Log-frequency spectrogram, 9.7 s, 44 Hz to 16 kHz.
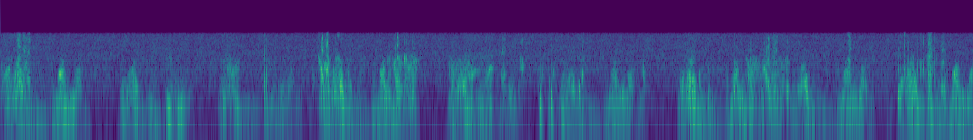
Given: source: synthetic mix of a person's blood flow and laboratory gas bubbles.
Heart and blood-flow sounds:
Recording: Doppler ultrasound of blood flow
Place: precordium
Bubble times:
0.00-0.34 s: bubbles
1.64-1.85 s: bubbles
2.19-2.40 s: bubbles
2.60-2.71 s: bubbles
3.08-3.53 s: bubbles
3.86-4.20 s: bubbles
4.48-4.94 s: bubbles
5.00-5.06 s: bubbles
5.18-5.26 s: bubbles
5.37-5.57 s: bubbles
5.59-5.73 s: bubbles
5.75-5.86 s: bubbles
6.41-6.47 s: bubbles
6.81-7.04 s: bubbles
7.06-7.13 s: bubbles
7.29-7.91 s: bubbles
8.47-8.54 s: bubbles
8.95-9.47 s: bubbles
From the record:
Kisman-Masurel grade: 232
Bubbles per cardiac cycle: several, 3 to 8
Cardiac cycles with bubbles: 50 to 99%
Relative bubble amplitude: moderate (0.250 to 0.450)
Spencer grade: 3 (all of the cardiac periods contain showers or single bubble signals, but not dominating or overriding the cardiac motion signals)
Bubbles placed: anywhere in the cardiac cycle

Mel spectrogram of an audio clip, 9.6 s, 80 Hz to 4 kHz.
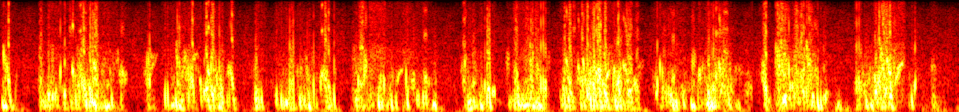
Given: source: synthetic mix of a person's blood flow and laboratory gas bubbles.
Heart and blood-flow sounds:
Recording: Doppler ultrasound of blood flow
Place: precordium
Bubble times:
0.00-0.17 s: bubbles
0.37-1.28 s: bubbles
1.42-1.58 s: bubbles
1.61-2.40 s: bubbles
2.51-2.66 s: bubbles
2.73-3.39 s: bubbles
3.51-4.33 s: bubbles
4.59-4.96 s: bubbles
5.05-5.50 s: bubbles
5.58-6.43 s: bubbles
6.52-7.52 s: bubbles
7.58-8.31 s: bubbles
8.53-9.19 s: bubbles
9.29-9.38 s: bubbles
From the record:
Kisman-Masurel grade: 444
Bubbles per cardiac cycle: continuous sound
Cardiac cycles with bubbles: 100%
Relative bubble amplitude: maximal (0.775 to 0.999)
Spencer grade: 4 (maximum detectable bubble signal sounding continuously throughout systole and diastole of every cardiac period, and overriding the amplitude of the normal cardiac signals)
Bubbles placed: anywhere in the cardiac cycle

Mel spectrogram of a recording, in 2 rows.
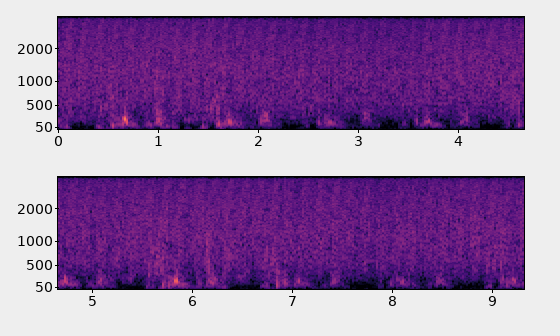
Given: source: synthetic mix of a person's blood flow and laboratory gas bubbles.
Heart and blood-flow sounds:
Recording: Doppler ultrasound of blood flow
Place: precordium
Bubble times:
no bubbles
From the record:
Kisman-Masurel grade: 000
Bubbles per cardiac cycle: 0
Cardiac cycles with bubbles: 0%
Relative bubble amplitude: no bubbles discernible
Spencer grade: 0 (complete lack of bubble signals)

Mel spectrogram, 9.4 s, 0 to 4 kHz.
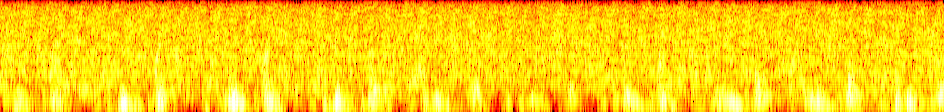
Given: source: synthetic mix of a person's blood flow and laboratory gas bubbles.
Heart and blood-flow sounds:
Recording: Doppler ultrasound of blood flow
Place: precordium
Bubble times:
no bubbles
From the record:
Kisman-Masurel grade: 000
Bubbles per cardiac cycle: 0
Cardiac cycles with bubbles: 0%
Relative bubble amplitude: no bubbles discernible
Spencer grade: 0 (complete lack of bubble signals)

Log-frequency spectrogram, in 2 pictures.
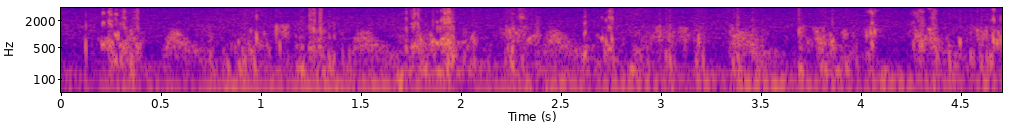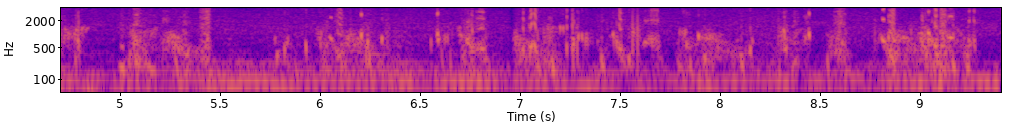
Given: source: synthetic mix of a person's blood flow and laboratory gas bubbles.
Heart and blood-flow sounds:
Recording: Doppler ultrasound of blood flow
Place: subclavian vein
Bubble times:
0.09-0.44 s: bubbles
0.68-1.48 s: bubbles
1.67-2.41 s: bubbles
2.58-3.26 s: bubbles
3.31-3.55 s: bubbles
3.69-4.11 s: bubbles
4.23-4.84 s: bubbles
4.97-5.48 s: bubbles
5.74-6.35 s: bubbles
6.51-6.89 s: bubbles
6.95-8.03 s: bubbles
8.06-8.67 s: bubbles
8.77-9.31 s: bubbles
From the record:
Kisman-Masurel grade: 343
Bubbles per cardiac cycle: rolling drumbeat, 9 or more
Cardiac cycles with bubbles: 100%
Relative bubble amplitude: loud (0.450 to 0.775)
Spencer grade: 3 (all of the cardiac periods contain showers or single bubble signals, but not dominating or overriding the cardiac motion signals)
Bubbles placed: anywhere in the cardiac cycle

